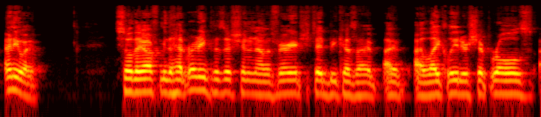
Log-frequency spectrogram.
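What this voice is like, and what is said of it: Voice sounds a little rough. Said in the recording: “my voice is a little messed up”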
